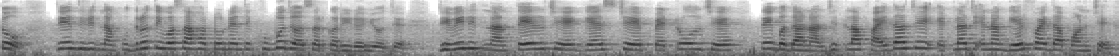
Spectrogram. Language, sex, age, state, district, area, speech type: Gujarati, female, 18-30, Gujarat, Ahmedabad, urban, spontaneous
